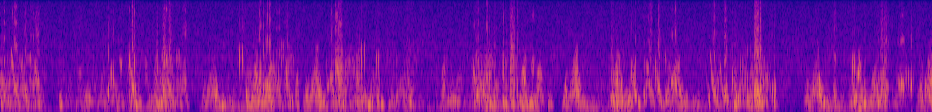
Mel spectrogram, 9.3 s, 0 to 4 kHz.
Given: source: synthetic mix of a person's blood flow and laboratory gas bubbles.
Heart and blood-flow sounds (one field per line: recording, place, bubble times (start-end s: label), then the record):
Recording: Doppler ultrasound of blood flow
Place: precordium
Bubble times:
0.00-0.45 s: bubbles
0.55-0.66 s: bubbles
1.05-1.16 s: bubbles
1.19-1.23 s: bubbles
1.25-1.48 s: bubbles
1.53-1.90 s: bubbles
2.35-3.00 s: bubbles
3.23-3.99 s: bubbles
4.05-4.18 s: bubbles
4.54-4.61 s: bubbles
4.70-5.35 s: bubbles
5.47-5.54 s: bubbles
6.09-6.81 s: bubbles
7.05-7.79 s: bubbles
8.32-8.38 s: bubbles
8.50-8.58 s: bubbles
8.60-8.69 s: bubbles
8.74-9.15 s: bubbles
From the record:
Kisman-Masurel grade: 342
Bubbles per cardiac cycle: rolling drumbeat, 9 or more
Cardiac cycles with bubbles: 100%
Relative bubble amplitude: moderate (0.250 to 0.450)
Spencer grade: 3 (all of the cardiac periods contain showers or single bubble signals, but not dominating or overriding the cardiac motion signals)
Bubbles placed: only in the low amplitude regions of the cardiac cycle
